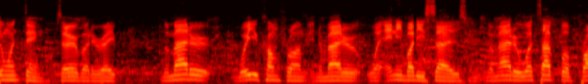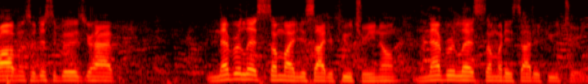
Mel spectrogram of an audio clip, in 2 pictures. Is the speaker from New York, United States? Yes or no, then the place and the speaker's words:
no; Boston, Massachusetts, United States; also born or lived in Dominican Republic; I was born in Dominican Republic and raised in Boston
